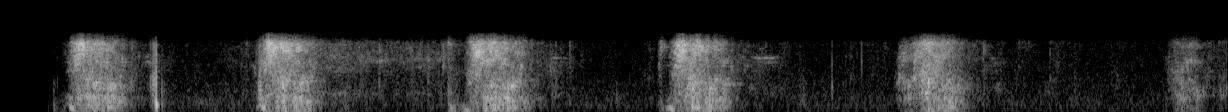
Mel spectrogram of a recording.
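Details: Doberman in a sneezing fit: six sharp, breathy, hissing bursts come roughly every one and a half seconds, each quickly fading, with quiet snuffling between them.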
